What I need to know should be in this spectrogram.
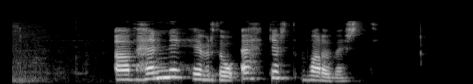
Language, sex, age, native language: Icelandic, female, 50-59, Icelandic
